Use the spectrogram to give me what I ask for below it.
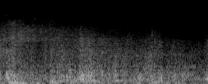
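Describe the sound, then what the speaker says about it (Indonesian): A heavenly thunder strike effect booms loudly and deeply, a sustained rolling crash with a faint rain-like hiss underneath, no speech. "Guntur langit jatuh"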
